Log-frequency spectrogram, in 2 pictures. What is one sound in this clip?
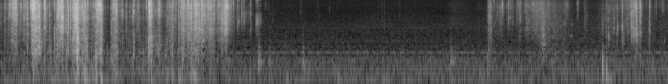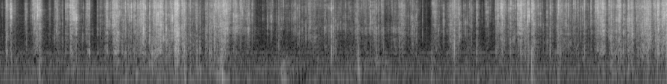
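Hands crinkle and tear open foil trading card packs.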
